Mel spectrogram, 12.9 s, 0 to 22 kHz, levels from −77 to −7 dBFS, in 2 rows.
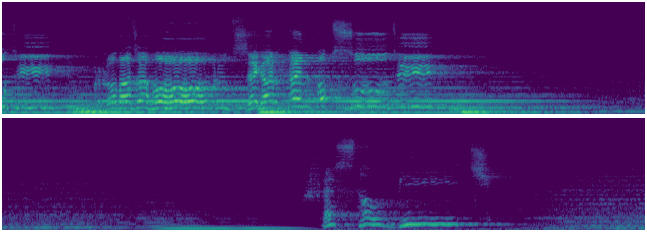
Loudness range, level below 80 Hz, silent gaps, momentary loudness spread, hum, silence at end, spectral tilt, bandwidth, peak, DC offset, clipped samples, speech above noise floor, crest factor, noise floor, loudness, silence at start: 23 LU; -44 dBFS; none; 26 LU; none; 0 s; -6 dB/octave; 12.5 kHz; -14 dBFS; under 0.1%; under 0.1%; 29 dB; 20 dB; -60 dBFS; -31 LUFS; 0 s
